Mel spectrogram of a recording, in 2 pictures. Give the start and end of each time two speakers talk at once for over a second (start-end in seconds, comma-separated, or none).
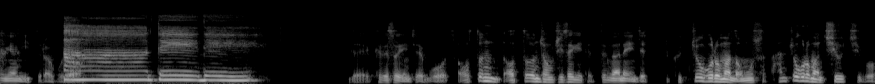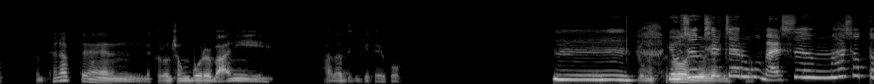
14.7-16.5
